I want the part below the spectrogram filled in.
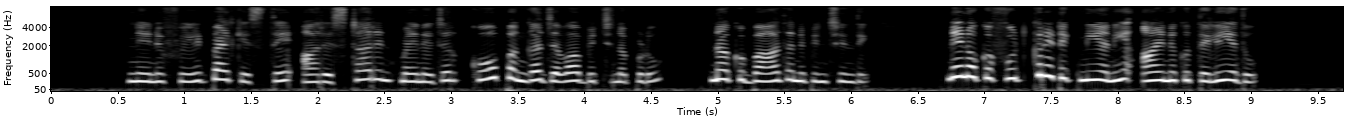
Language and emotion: Telugu, sad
